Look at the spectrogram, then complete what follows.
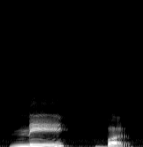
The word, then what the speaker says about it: neighbour: ये है ने बर, यहाँ पर GH साइलेंट है तो नेबर, और HOOD हुड, नेबरहुड। पूरी स्पेलिंग बन गई नेबरहुड। यहाँ पर भी GH, जो नेबर की स्पेलिंग रहती है इसमें GH साइलेंट रहता है, और जो OU रहता है इसको अ पढ़ते हैं।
